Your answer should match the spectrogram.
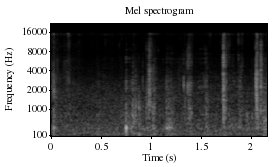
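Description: Close-miked eating: a scatter of short crisp crunches and mouth clicks, uneven in timing, as a fried chilli fritter (mirchi pakoda) is chewed.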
